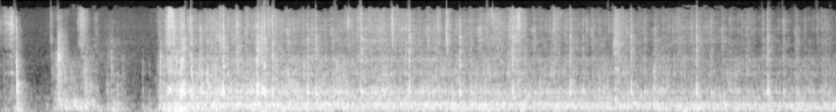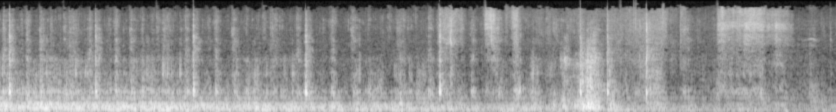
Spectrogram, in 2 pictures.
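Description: A turntable spins a freshly poured acrylic canvas, making a steady whir that starts abruptly about two seconds in after a few knocks. The whir fades slowly as the turntable coasts down.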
